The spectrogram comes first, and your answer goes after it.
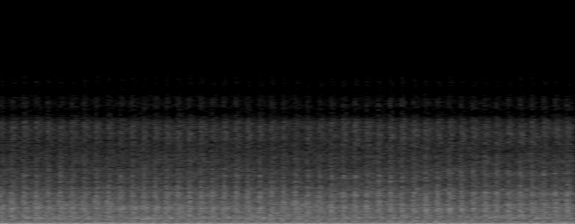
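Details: Ford Turbo Coupe parts car, first start after fuel added, integrated control module jumped and ignition switch replaced after many tries: loud uneven chugging with irregular beat; rough running, possible misfire, plug wire on wrong cylinder noted.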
